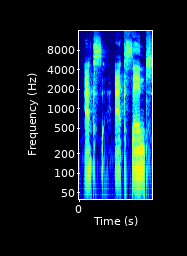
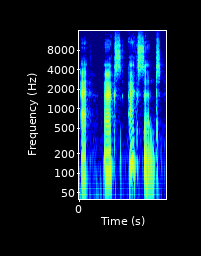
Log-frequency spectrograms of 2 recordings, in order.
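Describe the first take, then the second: First: "accent" in Australian, back of the mouth; Aussie "accent", vowels held back in the mouth. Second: "accent" in American, front of the mouth; imitated American "accent", vowels pushed forward. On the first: Streamer contrasting Aussie with American speech, Australian back-of-mouth accent. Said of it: "It's all in the back of the mouth". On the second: Streamer contrasting American with Aussie speech, American front-of-mouth accent. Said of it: "in the American accent, it's all kind of in the front". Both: Shown as a demonstration.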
